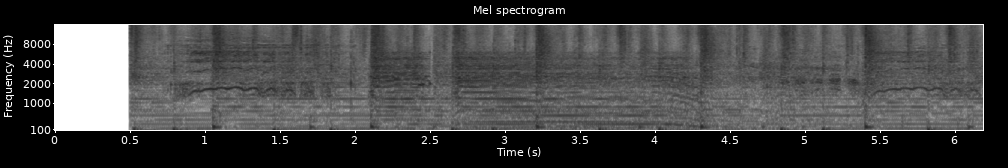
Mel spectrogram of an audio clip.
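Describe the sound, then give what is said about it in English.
A horse whinnies over a steady, rhythmic clip-clop of hooves while visitors ride to Mount Rushmore in the Black Hills of South Dakota, the neighs rising and falling loudly above the continuous trotting beat. No one speaks. “One day, they visit Mount Rushmore by horse.”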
